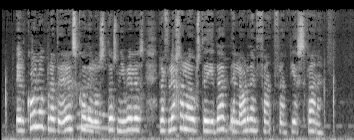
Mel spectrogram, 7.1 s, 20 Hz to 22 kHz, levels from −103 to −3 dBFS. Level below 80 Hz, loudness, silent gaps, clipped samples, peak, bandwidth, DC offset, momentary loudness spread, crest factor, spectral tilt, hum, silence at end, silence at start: -38 dBFS; -14 LUFS; none; under 0.1%; 0 dBFS; 16.5 kHz; under 0.1%; 10 LU; 14 dB; -2.5 dB/octave; none; 0.4 s; 0.05 s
